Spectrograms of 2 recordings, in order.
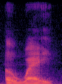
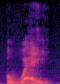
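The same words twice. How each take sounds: Both takes have the same delivery.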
